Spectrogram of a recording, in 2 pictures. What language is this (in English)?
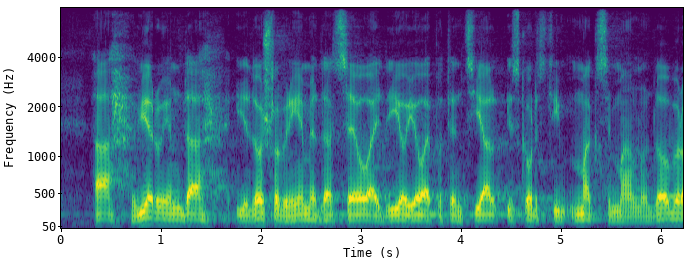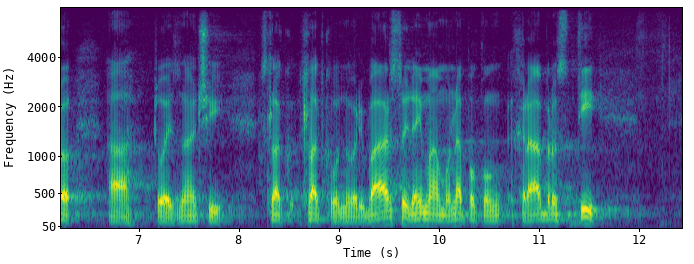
Croatian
